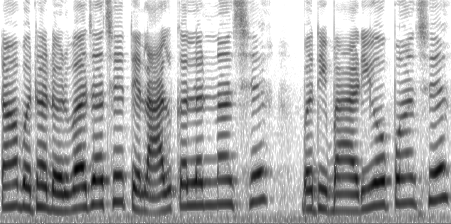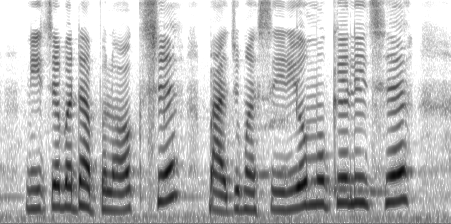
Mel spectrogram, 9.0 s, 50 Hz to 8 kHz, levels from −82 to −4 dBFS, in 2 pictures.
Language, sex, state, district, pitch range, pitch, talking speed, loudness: Gujarati, female, Gujarat, Valsad, 250-330 Hz, 285 Hz, 140 wpm, -16 LUFS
